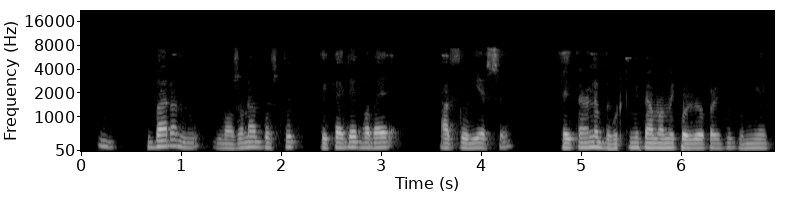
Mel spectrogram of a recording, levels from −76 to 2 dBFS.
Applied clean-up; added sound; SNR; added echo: neural mask model DeepFilterNet 3.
